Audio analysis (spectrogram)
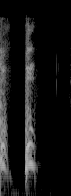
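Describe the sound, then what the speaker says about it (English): Two short, sharp dog barks played back through smart home speakers as a motion-triggered deterrent, the second louder and fuller, followed by silence. "You can have dogs barking if there's motion outside the house."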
